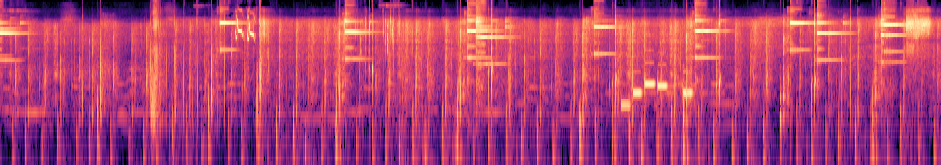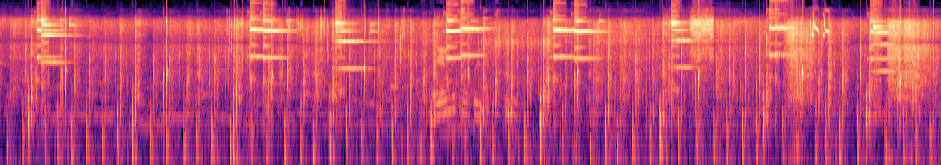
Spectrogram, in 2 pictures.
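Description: Stone blocks break with a crumbling crunch in a game.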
